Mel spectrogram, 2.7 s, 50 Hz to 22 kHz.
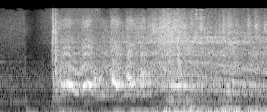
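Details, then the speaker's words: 1965 Chevrolet Malibu SS with 502 V8 and true dual exhaust, cold start after letting fuel pump prime: quick crank, catches at once, settles into deep steady lumpy idle; starts like that every time, extremely healthy. "it starts up like that every single time extremely healthy"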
